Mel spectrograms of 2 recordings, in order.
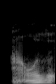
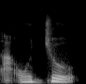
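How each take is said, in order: First: The middle consonant is a dz sound. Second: The middle consonant is a j sound. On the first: This is how someone who has studied says it. "kalau belajar" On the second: This is how Betawi speakers say it. "orang Betawi"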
